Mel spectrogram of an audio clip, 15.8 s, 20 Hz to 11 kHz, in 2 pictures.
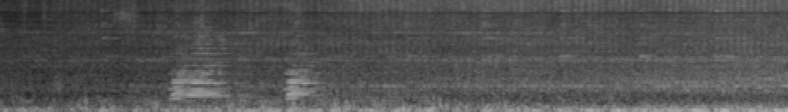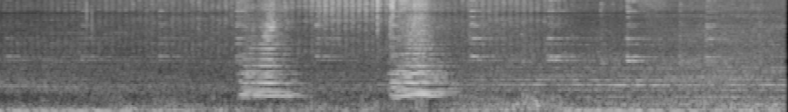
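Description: Norfolk Southern freight train led by GE AC44C6M diesel locomotives passing close by, the engines giving a steady low rumble. A train horn sounds two short blasts about two and three seconds in, then two louder, slightly longer blasts around ten and twelve seconds in.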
